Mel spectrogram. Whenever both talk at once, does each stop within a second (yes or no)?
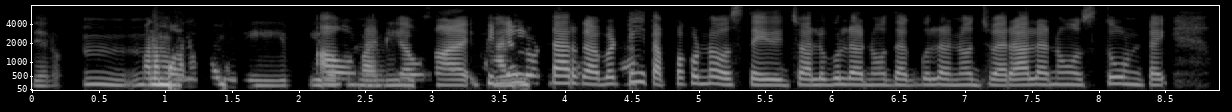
no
